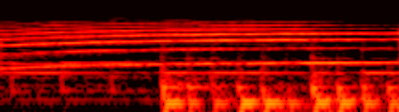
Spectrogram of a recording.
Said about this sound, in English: Outside, sirens wailed.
